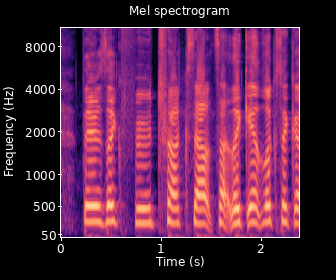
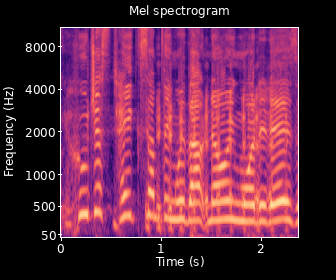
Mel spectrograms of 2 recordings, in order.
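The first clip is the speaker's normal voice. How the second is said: higher, louder mock scolding; scolding friend; 6 semitones higher, 6 dB louder than usual. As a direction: scold him for the pill. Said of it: "she was like".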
